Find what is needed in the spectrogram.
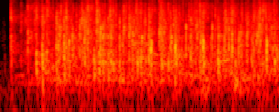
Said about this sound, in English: Marcy smiles at the other kids' applause.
